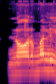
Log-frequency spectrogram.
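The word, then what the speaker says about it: normally: नॉर्मली हो जाएगा। क्यों होगा? मली, देखो ठीक है, क्यों? क्योंकि यहाँ पे जो ए है वो साइलेंट है, इसी प्रकार नॉर्मली हो जाएगा।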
